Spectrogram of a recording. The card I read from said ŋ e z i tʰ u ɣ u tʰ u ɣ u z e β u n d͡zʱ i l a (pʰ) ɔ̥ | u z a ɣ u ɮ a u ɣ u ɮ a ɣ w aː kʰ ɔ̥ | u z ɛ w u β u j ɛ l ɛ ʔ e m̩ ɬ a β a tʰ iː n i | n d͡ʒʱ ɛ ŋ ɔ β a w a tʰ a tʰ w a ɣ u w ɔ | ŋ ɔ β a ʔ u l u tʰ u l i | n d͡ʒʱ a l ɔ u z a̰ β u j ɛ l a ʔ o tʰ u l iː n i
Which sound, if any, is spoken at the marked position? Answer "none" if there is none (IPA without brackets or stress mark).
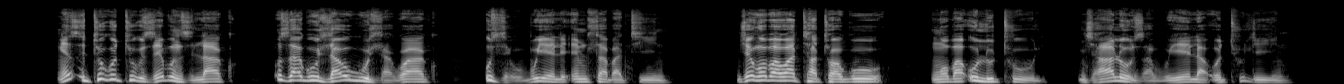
kʰ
